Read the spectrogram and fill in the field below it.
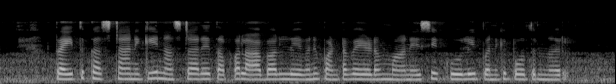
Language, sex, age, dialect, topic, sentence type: Telugu, female, 18-24, Utterandhra, agriculture, statement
